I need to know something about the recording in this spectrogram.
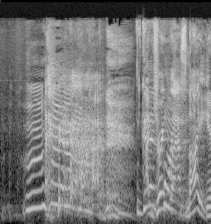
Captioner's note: laughs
